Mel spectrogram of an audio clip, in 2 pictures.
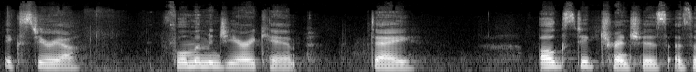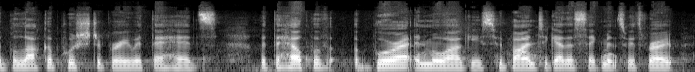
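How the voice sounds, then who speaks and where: A woman's voice: lowish voice, steady tone, moderate pace, darkish tone, clean tone. A woman reading scripted stage directions as the narrator of a table read.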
